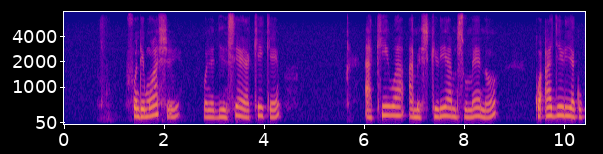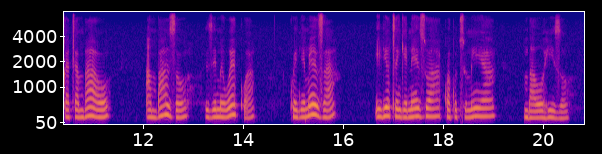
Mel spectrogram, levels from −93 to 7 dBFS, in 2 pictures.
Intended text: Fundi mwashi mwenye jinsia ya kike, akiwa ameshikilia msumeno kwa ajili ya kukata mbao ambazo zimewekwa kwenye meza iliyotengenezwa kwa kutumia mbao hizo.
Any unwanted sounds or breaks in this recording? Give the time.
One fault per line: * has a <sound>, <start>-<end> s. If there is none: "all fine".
all fine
